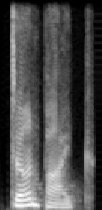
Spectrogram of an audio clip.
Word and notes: turnpike: Indian

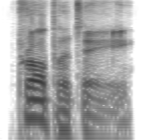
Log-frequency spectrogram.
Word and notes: property: British English

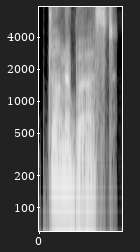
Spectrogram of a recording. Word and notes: toneburst: Indian

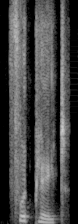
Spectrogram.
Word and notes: footplate: Indian

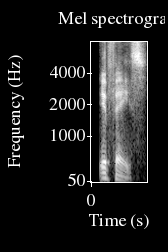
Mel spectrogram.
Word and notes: efface: American English

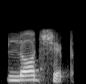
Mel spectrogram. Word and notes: lordship: Indian

